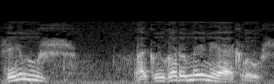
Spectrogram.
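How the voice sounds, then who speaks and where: An actor playing a shrewd, steady American small-town sheriff in a radio mystery, folksy and deliberate. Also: male voice, a little high, slightly rough, full character voice. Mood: dry, probing. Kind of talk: radio mystery drama acting. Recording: dull, noisy old radio broadcast.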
